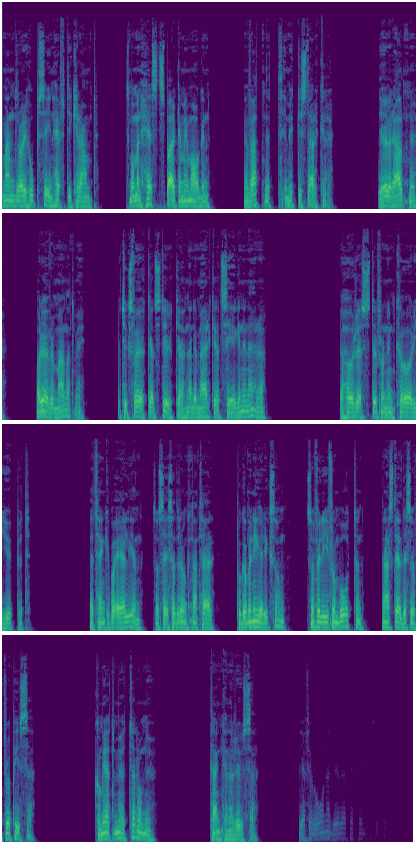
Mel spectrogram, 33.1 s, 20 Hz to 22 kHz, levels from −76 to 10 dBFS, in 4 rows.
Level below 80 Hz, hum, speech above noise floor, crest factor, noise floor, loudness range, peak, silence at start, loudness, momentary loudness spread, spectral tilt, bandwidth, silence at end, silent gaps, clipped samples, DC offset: -36 dBFS; none; over 73 dB; 18 dB; under -90 dBFS; 5 LU; 0 dBFS; 0 s; -18 LUFS; 11 LU; -5 dB/octave; 16.5 kHz; 1.9 s; 30.42-30.77 s; under 0.1%; under 0.1%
